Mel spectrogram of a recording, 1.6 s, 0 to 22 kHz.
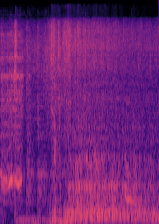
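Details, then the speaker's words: Freshly rebuilt Mercedes C63 AMG M156 V8 with headers and tune, cold start in freezing weather: starter catch and quick flare to deep, even, fast high idle with steady rumble, no smoke though a warning light appears; clean, normal cold start. "oh we're getting a cold start and a warning light no smoke sounds beautiful these Tunes get rid of that high idle cold star which I guess is good for the engine"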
